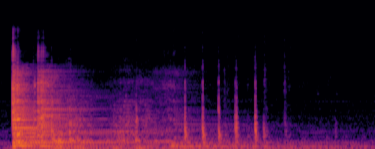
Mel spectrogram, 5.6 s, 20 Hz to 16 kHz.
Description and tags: door spring06
Contact mic on a door with a spring
metal, spring, metallic, boing, piezo, twang, birds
